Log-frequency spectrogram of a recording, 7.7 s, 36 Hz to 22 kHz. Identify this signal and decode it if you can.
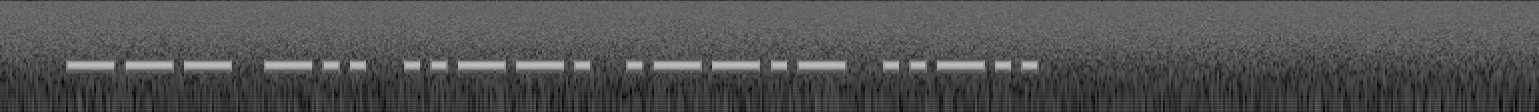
Morse code (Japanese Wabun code), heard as a keyed tone, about 18 wpm, 540 Hz. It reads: レポート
